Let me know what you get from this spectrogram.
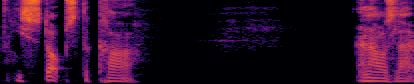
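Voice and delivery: ordinary delivery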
